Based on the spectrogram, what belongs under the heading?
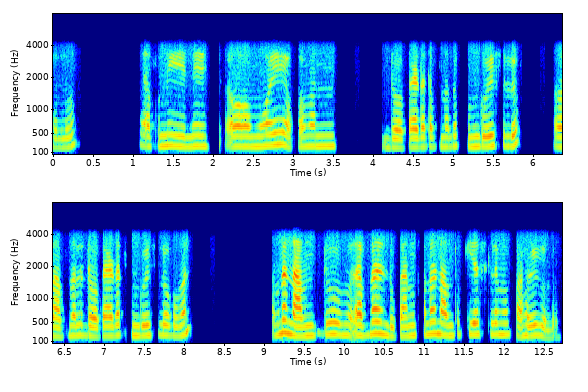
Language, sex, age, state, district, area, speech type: Assamese, female, 45-60, Assam, Dhemaji, rural, conversation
